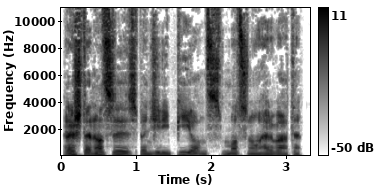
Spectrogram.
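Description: A man narrating an audiobook in an expressive, measured way. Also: low-pitched, no echo, clean studio sound.

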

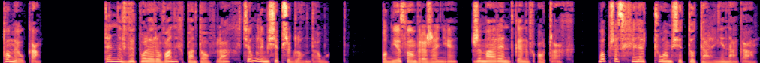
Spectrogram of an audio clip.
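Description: A woman's voice: low voice, sing-song, normal speed, creaky, mellow, husky, no echo, clean studio sound. A woman reading a first-person story aloud, with a wry, inner-monologue manner. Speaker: audiobook narrator.

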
